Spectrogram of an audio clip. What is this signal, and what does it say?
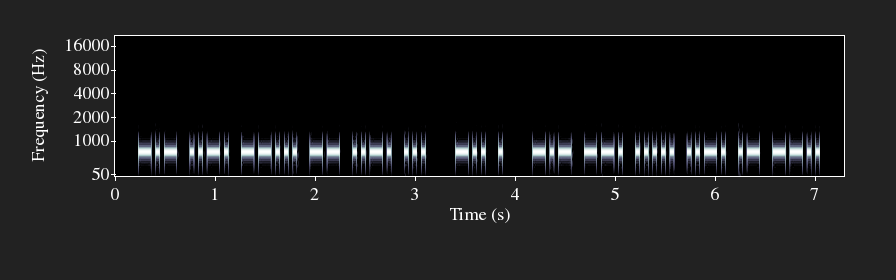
Morse code, heard as a keyed tone, about 27 wpm, 700 Hz. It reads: KF7MFS DE KG5FAZ
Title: USA Callsign DE Callsign - 6 Characters - 28wpm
